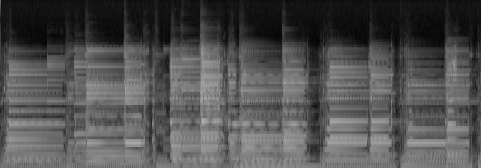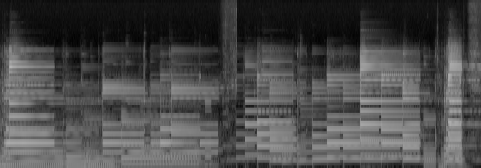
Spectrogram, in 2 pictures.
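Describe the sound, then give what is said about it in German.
A clean electric guitar plays through an effects pedal, ringing chords and melodic notes at a steady, fairly loud level, with one brief dip before the playing resumes. No one speaks. “Ja, spiel doch mal clean einfach.”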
